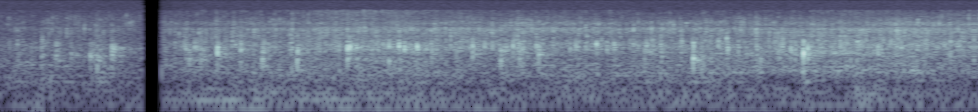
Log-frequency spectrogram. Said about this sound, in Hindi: ऑयल गर्म करने के लिए जो रखा हुआ था अब गर्म हो गया है। जितनी गुंजाइश हो फ्राइंग पैन में उतनी ही है चिकन के पीस डालिएगा।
